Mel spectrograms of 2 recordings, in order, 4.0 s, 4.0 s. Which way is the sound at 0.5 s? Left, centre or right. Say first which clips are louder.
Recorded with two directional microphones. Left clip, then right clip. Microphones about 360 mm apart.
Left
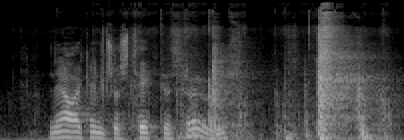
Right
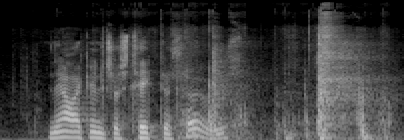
Right 7 dB; right.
